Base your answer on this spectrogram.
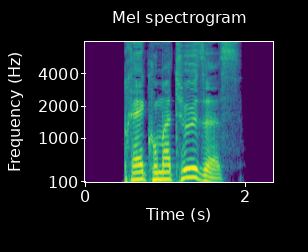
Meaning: strong/mixed nominative/accusative neuter singular of präkomatös
- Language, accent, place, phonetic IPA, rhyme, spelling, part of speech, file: German, Germany, Berlin, [pʁɛkomaˈtøːzəs], -øːzəs, präkomatöses, adjective, De-präkomatöses.ogg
